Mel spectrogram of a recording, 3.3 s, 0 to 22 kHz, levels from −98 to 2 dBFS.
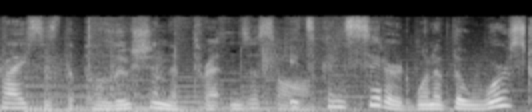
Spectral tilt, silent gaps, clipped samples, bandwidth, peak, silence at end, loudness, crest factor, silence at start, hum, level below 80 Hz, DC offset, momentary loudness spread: -5 dB/octave; none; under 0.1%; 12 kHz; -4 dBFS; 0 s; -18 LUFS; 14 dB; 0 s; none; -34 dBFS; under 0.1%; 6 LU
